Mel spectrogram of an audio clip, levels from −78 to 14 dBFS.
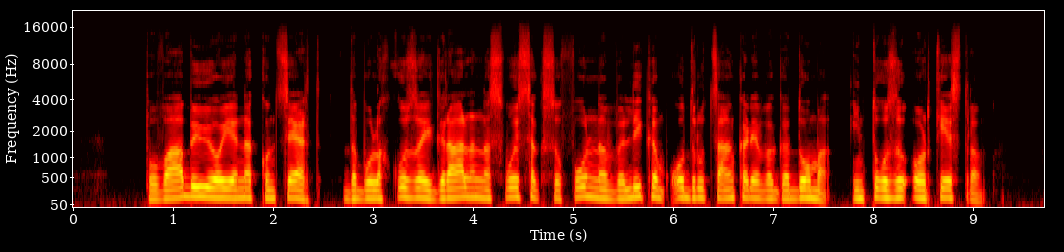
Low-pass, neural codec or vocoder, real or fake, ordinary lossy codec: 19.8 kHz; vocoder, 44.1 kHz, 128 mel bands, Pupu-Vocoder; fake; none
